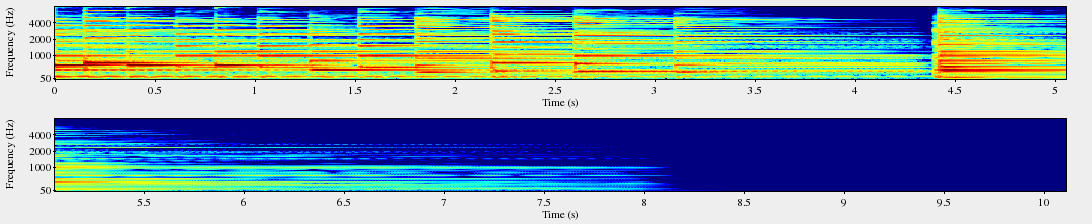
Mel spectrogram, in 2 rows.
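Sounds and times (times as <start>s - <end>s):
baroque prelude: 0.0s - 7.8s.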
